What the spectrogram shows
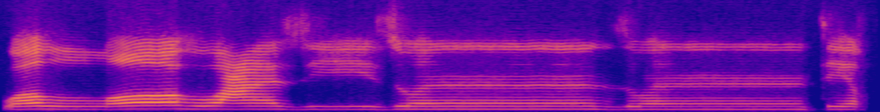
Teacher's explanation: Nun sukun ketemu huruf ta menjadi ikhfa.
